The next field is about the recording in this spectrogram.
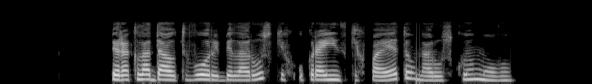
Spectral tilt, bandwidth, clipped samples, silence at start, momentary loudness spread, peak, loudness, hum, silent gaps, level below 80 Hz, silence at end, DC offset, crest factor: -6 dB/octave; 7.6 kHz; under 0.1%; 1.1 s; 8 LU; -2 dBFS; -17 LUFS; none; none; -58 dBFS; 0.8 s; under 0.1%; 18 dB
